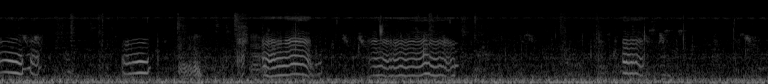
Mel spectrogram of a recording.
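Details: Puppies nursing from their standing mother dog: a series of high, whiny whimpers with rising and falling tones, several drawn out and wavering, others short and clipped, over a steady low rumble of background noise.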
